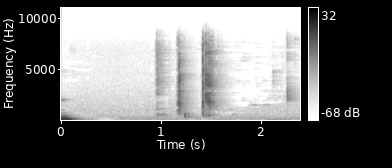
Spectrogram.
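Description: Three short, sharp clicks in quick succession about a second in, against a quiet background.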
